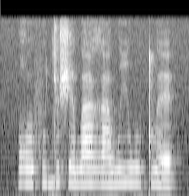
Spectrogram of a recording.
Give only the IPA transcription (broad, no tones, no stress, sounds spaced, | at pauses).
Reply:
ʁʷ ɯ f u ɟ ɯ ʃ ɛ w a ɣ a w i w u tʷ ɛ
